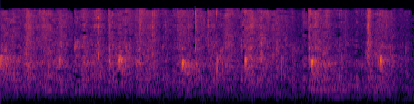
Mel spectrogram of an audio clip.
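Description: A small audience applauding by hand, with several sharp individual claps standing out from the steady clapping.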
